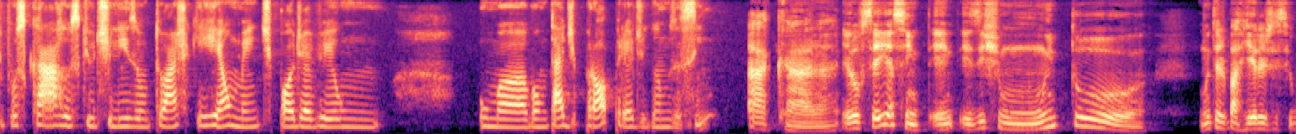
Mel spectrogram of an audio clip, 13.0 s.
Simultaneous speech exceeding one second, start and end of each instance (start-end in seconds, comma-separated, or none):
none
